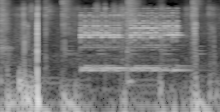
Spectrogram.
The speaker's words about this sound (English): excuse me about that. That's what happens when you don't turn your phone off.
